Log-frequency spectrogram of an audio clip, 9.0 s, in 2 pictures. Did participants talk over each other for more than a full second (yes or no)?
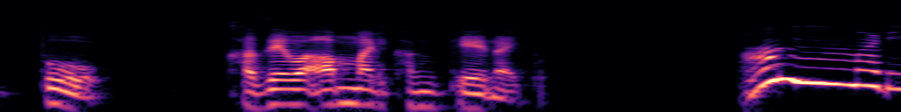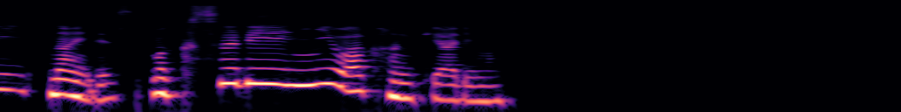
no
